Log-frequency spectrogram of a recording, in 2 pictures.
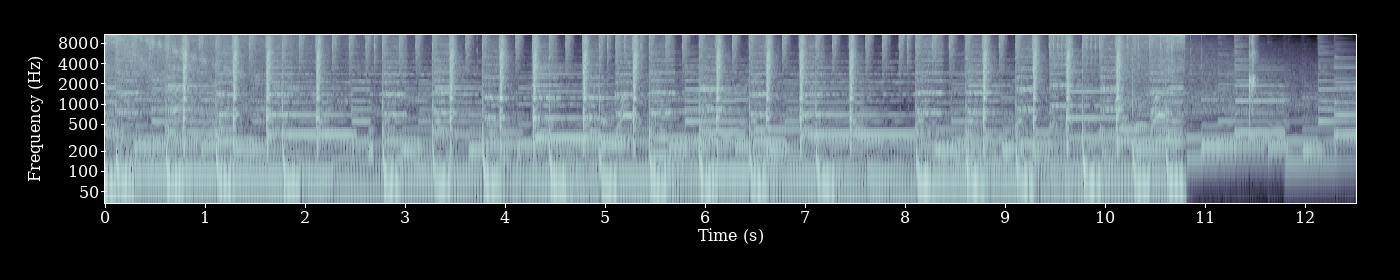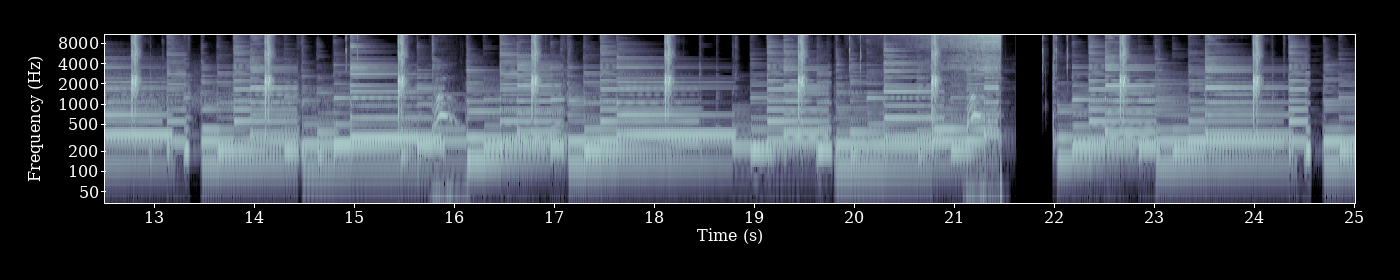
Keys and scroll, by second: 11.6 super+0.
